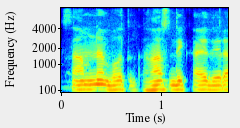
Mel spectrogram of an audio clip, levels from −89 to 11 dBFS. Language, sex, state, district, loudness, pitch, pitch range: Hindi, male, Jharkhand, Deoghar, -18 LUFS, 115 Hz, 115-120 Hz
